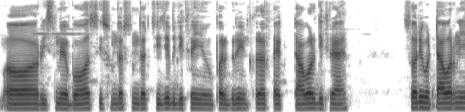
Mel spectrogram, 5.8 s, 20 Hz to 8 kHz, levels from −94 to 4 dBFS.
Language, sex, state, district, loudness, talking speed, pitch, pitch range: Hindi, male, Uttar Pradesh, Deoria, -22 LUFS, 245 wpm, 125 Hz, 125-130 Hz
